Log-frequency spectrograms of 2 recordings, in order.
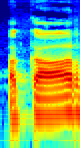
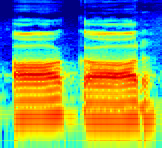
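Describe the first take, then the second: First: ਆਕਾਰ begun with a short, quick uh, as akaar; short first vowel. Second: ਆਕਾਰ with a long, held aa at the start; long first vowel. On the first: Teacher shows learners the mistake, ਆਕਾਰ with short first vowel. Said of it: "ਆਕਾਰ ਨਹੀਂ ਕਹਿਣਾ". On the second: Teacher models the word for learners, long first aa in ਆਕਾਰ. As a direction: stretch the opening vowel of ਆਕਾਰ. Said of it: "ਐੜੇ ਨੂੰ ਕੰਨਾ ਲਾ ਕੇ ਉਚਾਰਨ". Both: Shown as a demonstration.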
